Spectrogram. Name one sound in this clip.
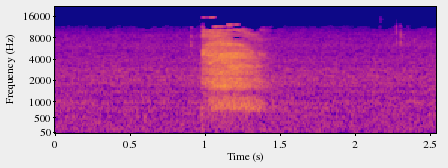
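A young woman lets out a loud, breathy sigh.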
